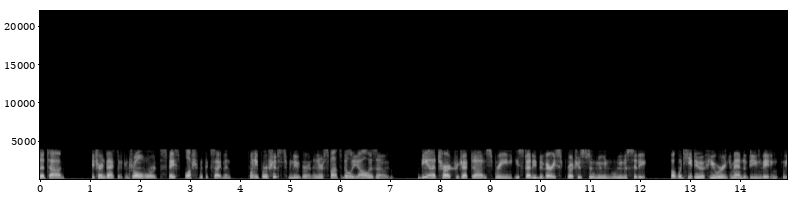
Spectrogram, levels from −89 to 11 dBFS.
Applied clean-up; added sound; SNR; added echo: neural diffusion model UNIVERSE++.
